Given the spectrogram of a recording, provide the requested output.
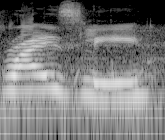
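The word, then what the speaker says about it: Wriothesley: streams please in 160p his name looks like rth rley am I close it's Risley but it's spelled like Rio the sleigh it's all good K Chang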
